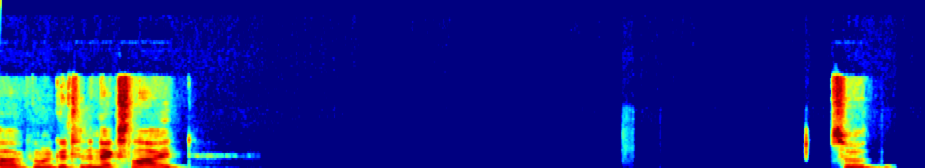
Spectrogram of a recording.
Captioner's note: silence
